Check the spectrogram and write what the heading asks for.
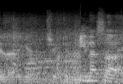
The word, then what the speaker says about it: Inasal: Inasal. Inasal.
